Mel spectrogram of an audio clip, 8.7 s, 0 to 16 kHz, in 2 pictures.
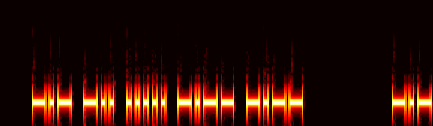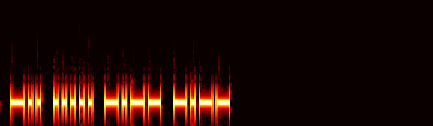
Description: Morse code, heard as a keyed tone, about 28 wpm, 700 Hz. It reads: KD5YY KD5YY
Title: USA Call Signs - 5 Characters - Repeated 2x - 28wpm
